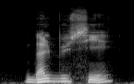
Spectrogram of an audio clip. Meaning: to stammer; to stutter
- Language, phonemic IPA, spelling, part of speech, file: French, /bal.by.sje/, balbutier, verb, Fr-balbutier.ogg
